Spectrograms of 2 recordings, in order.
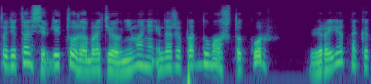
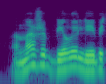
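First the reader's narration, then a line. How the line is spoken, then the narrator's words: Skeptical snort. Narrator (Russian): хмыкнул Михаил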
